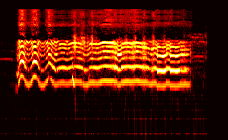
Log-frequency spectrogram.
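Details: A Siberian Husky gives a long, dramatic howl that warbles at first, then holds a steady tone.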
